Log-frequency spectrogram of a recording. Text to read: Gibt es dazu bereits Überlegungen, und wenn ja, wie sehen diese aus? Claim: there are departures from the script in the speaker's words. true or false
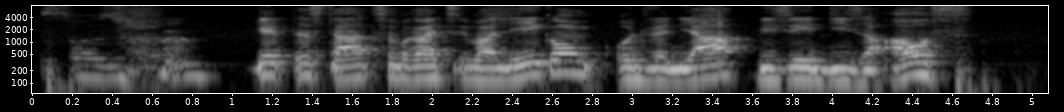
false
